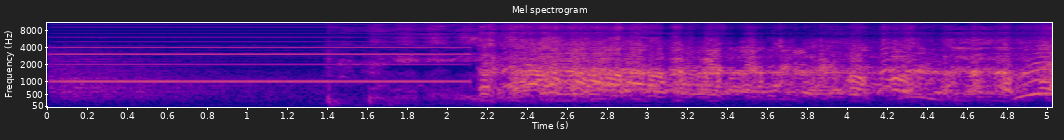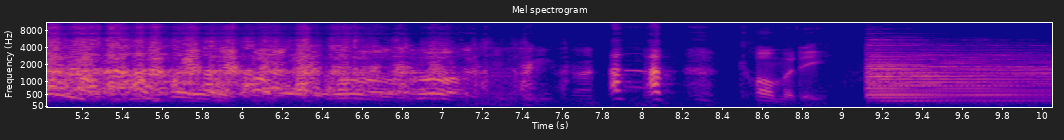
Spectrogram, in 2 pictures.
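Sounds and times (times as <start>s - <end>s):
people laughing: 1.4s - 8.4s.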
